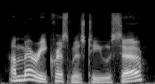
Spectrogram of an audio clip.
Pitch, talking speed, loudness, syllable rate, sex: 140 Hz, 230 wpm, -16 LUFS, 6.1 syllables/s, male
